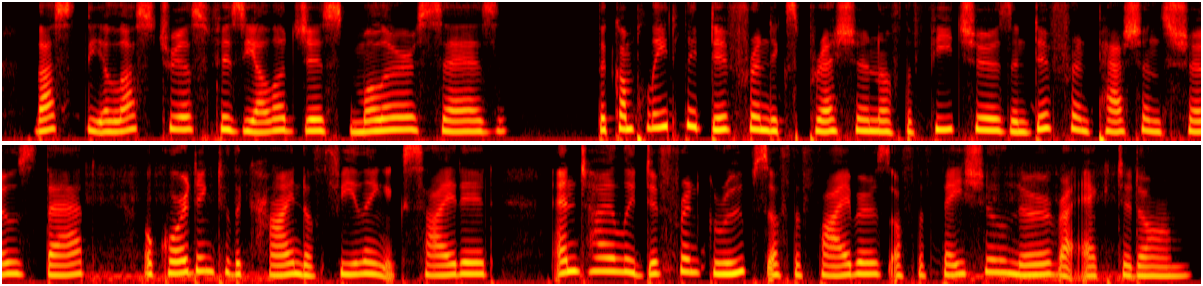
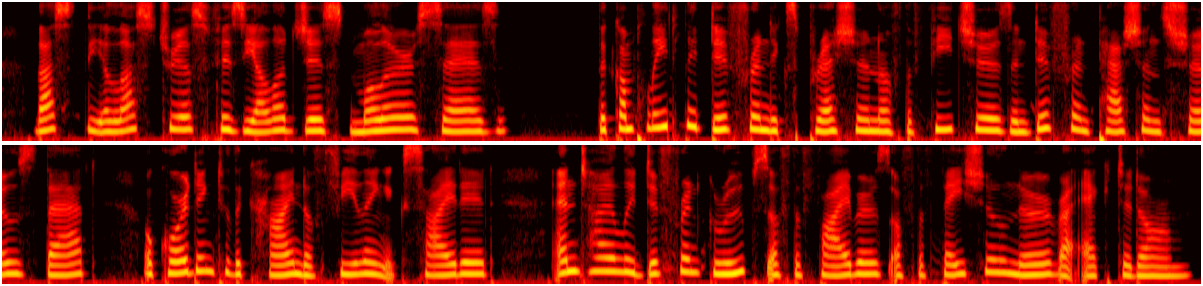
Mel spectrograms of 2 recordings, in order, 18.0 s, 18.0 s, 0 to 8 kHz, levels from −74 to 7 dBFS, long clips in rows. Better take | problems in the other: second | noise reduction (neural separator model SepFormer DNS4)

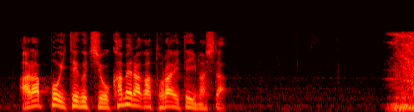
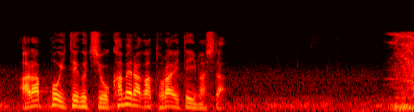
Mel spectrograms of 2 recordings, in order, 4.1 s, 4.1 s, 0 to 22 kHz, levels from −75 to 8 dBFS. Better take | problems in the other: first | background sound (Thunder / Wind / Rain); 18 dB below the speech

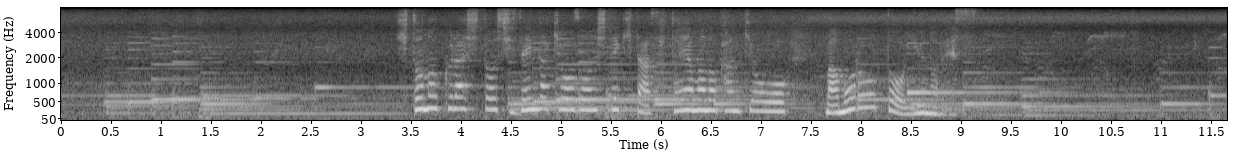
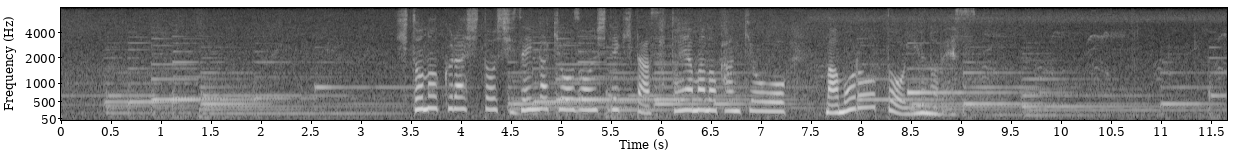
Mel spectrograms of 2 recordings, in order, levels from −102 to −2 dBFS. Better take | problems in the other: second | room echo; dies away in 0.6 s

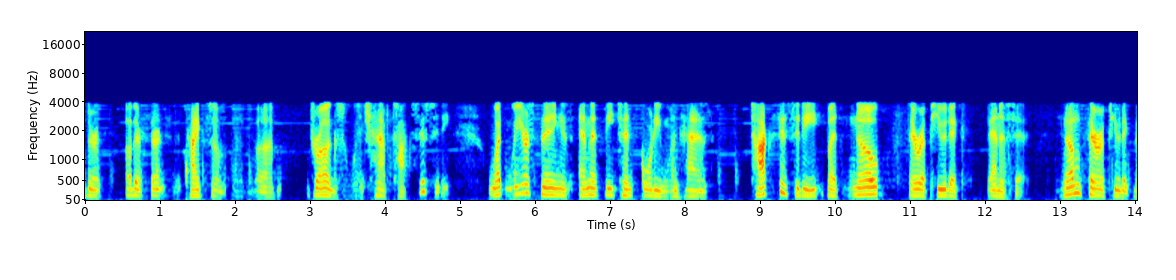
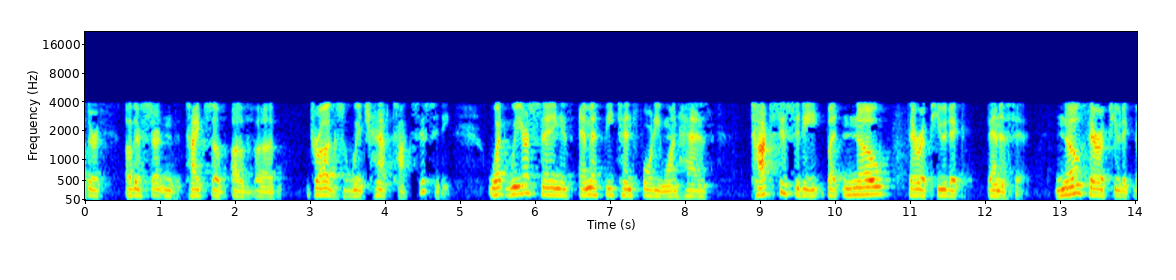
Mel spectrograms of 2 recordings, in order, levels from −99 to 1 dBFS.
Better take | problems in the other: second | noise reduction (neural separator model SepFormer WHAM!)

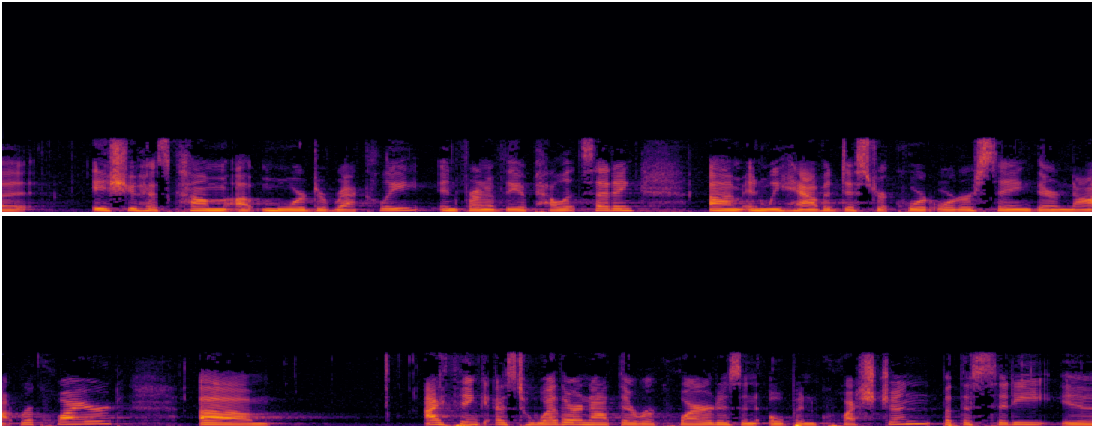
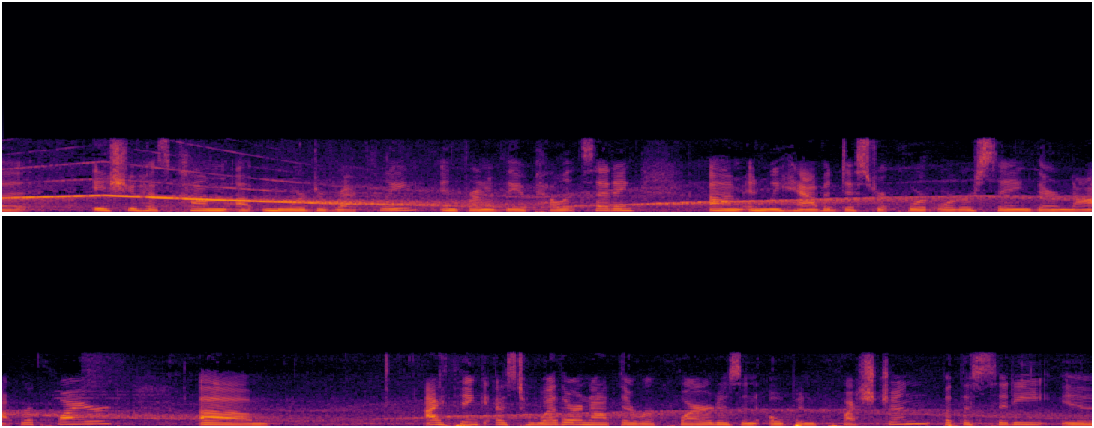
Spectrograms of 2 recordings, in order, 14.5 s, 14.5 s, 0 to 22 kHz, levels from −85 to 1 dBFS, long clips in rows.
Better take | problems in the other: first | background sound (Motor vehicle (road) / Siren); 2 dB below the speech

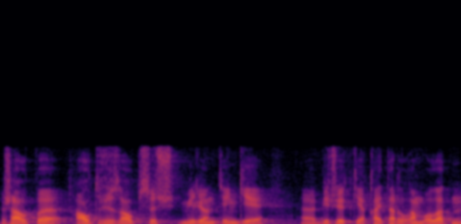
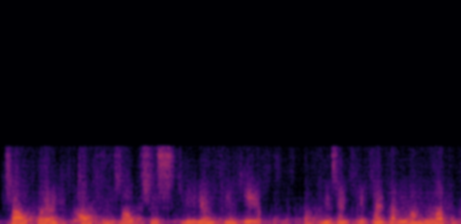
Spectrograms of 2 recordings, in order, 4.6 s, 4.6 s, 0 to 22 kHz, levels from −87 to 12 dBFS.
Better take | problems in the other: first | noise reduction (neural separator model SepFormer DNS4)

